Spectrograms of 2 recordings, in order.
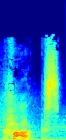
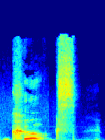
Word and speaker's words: Qux: It's called, now it's written Q-U-X, but it's pronounced Cux. And in fact, now that you said that, Swin, I realize the other option is pronouncing it Kooks, which might also be appropriate, but it's Cux.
